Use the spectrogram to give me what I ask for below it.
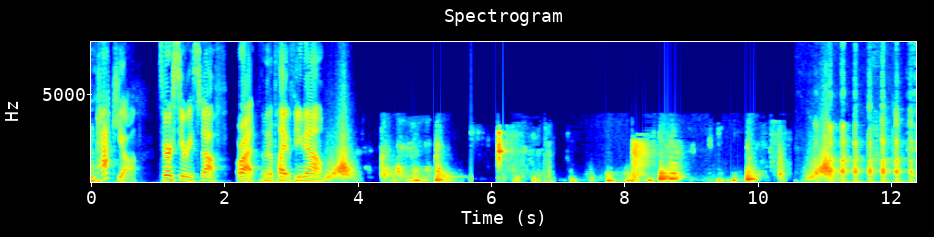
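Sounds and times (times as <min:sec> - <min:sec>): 
speech: 0:00.0 - 0:04.6
squeaky fart: 0:06.1 - 0:10.4
laughter: 0:10.8 - 0:12.3.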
